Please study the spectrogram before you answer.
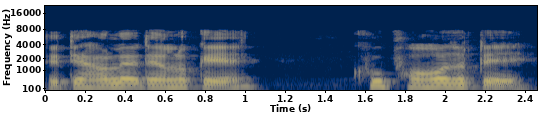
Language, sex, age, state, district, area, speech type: Assamese, male, 60+, Assam, Barpeta, rural, spontaneous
